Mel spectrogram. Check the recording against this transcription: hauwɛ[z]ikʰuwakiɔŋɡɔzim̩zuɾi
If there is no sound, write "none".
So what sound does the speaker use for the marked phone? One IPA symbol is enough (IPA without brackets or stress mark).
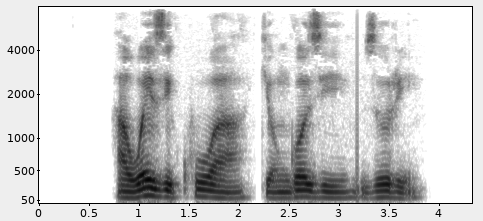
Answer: z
